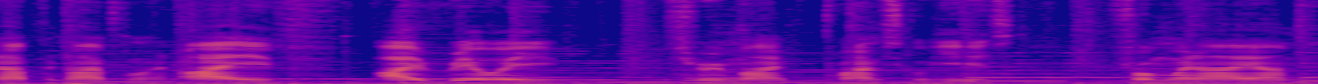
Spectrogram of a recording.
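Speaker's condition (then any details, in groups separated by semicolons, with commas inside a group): Cerebral palsy; from birth, T34 wheelchair racing class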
